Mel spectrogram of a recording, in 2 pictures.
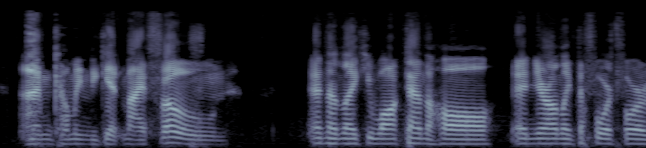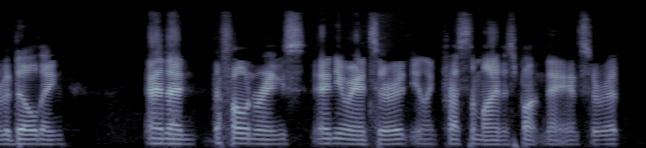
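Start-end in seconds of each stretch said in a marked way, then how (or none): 0.2-1.7 sinister, creepy, spooky voice. Describing a phone call in a game, the speaker voices the caller: creepy voice. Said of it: "like a creepy voice".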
